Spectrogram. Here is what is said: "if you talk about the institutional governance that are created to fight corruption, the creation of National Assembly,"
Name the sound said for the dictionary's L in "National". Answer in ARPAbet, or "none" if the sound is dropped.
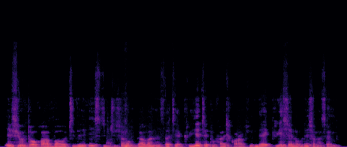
N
